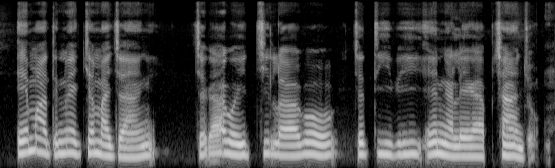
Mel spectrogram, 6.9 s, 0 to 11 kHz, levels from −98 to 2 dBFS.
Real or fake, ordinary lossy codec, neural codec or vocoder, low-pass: fake; none; vocoder, 22.05 kHz, 80 mel bands, Vocos; none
